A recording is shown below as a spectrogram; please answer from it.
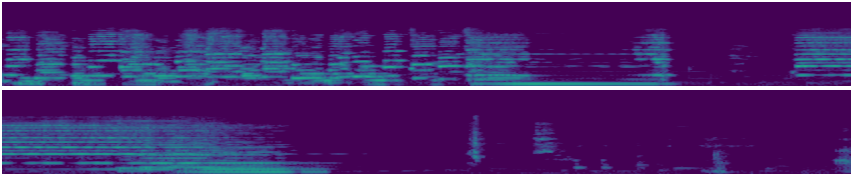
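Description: Accordion with acoustic guitar playing a folk tune in quick notes, ending on a long held chord about five seconds in. Then near quiet with a few faint knocks.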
